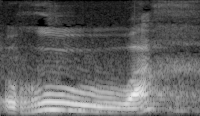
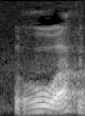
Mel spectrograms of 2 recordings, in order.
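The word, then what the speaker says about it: רוח: Le vent, l'esprit, c'est rouach. Rouach, donc le resh qui veut dire R, le ou, le vav qui se prononce ou, et le chet souligné avec un petit trait, rouach.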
